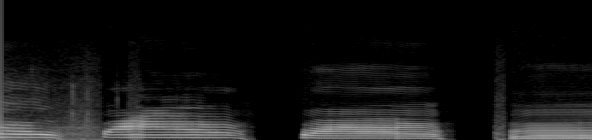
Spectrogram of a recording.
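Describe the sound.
A cat meowing: a few drawn-out, tonal meows with short gaps between them, heard alone without talk.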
